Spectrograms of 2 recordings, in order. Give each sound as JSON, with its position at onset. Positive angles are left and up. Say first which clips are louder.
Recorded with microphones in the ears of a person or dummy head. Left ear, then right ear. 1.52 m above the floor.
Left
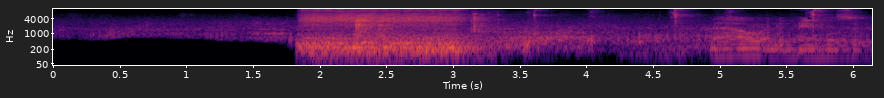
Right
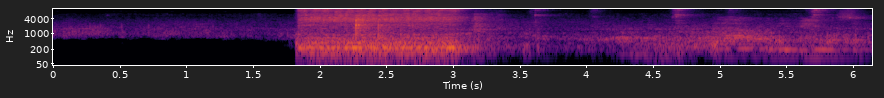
{"t": 1.8, "sound": "writing", "louder": "right 3 dB", "side_deg": -50, "distance_m": 0.6}
{"t": 3.1, "sound": "scissors", "louder": "left 4 dB", "side_deg": 85, "distance_m": 0.8}
{"t": 4.9, "sound": "a man speaking", "louder": "right 1 dB", "side_deg": 60, "distance_m": 0.7}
